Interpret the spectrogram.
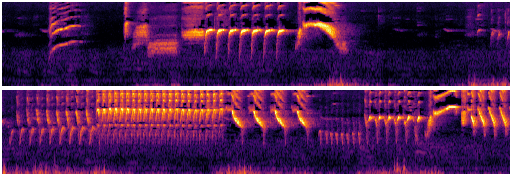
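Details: A male pet goldfinch-canary mule, which sings all day long, sings a bright, fast medley of twittering phrases, rising whistled sweeps and buzzy canary-like rolls over a low indoor rumble.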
